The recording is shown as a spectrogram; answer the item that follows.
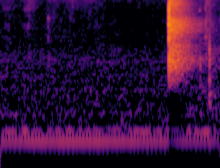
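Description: Sharp crack near the end, after quiet room tone with a steady low hum, typical of the priest breaking the large host over the chalice close to the altar microphone.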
